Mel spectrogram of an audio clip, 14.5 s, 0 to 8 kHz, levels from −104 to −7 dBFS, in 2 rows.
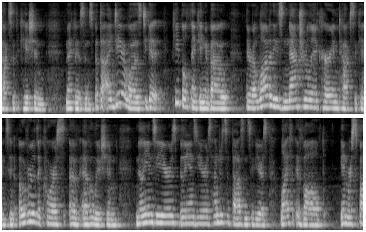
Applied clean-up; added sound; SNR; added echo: none; none; none; reverberation time 0.3 s.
